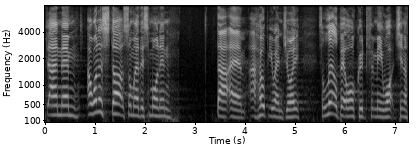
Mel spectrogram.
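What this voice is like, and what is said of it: Northern English accent. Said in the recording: “my Northern English accent”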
